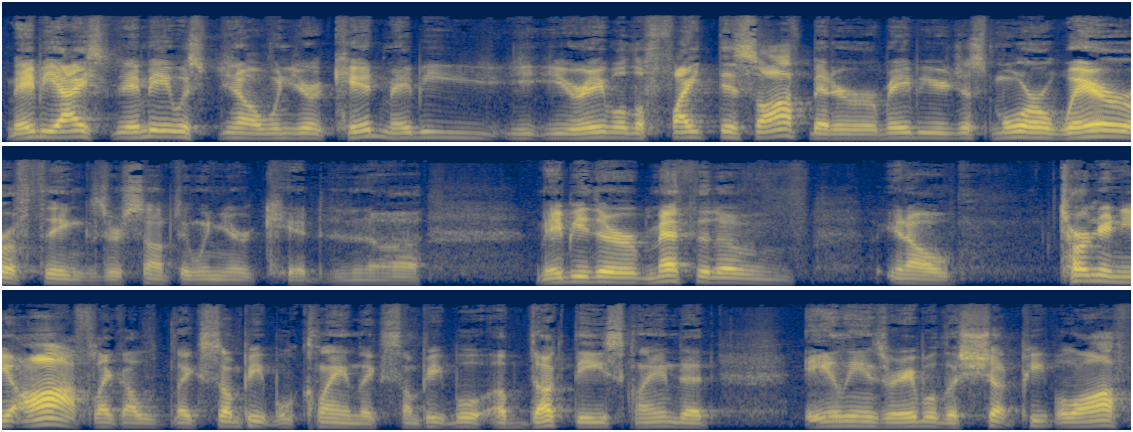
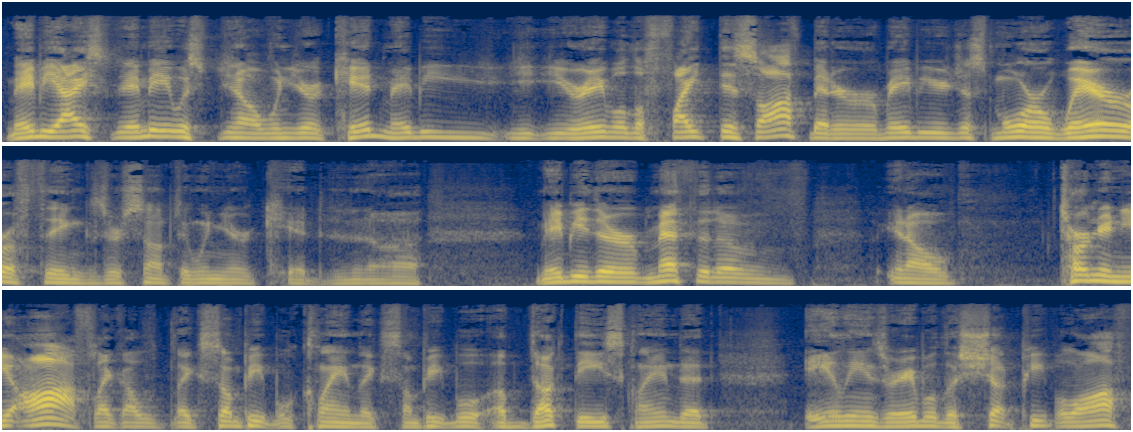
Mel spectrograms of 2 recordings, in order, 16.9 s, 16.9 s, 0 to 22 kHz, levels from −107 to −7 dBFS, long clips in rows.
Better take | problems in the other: second | thin; somewhat; fading below 350 Hz

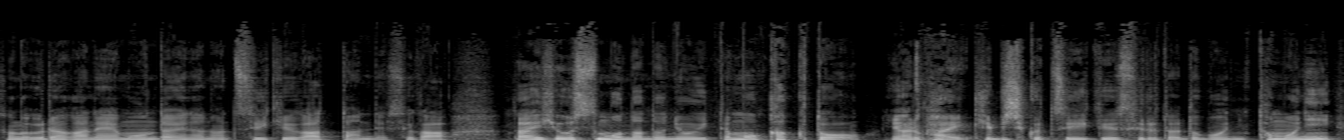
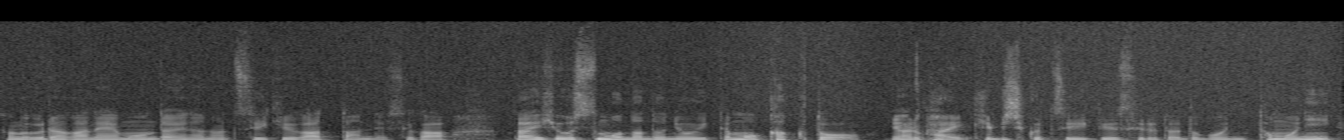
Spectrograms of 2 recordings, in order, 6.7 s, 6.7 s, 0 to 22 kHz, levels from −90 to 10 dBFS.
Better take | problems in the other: first | hiss; noticeable; throughout; 20 dB below the speech

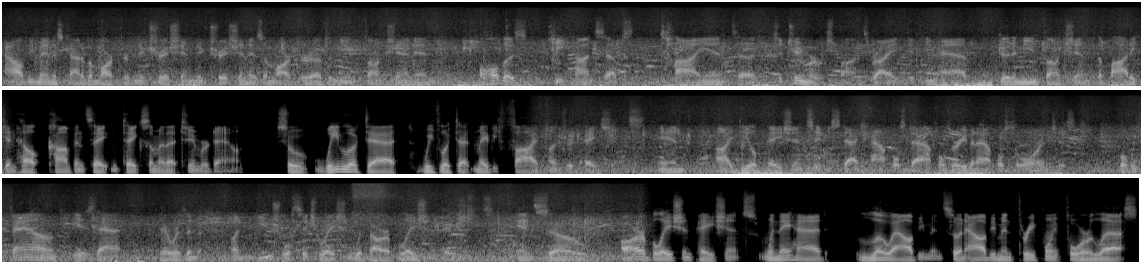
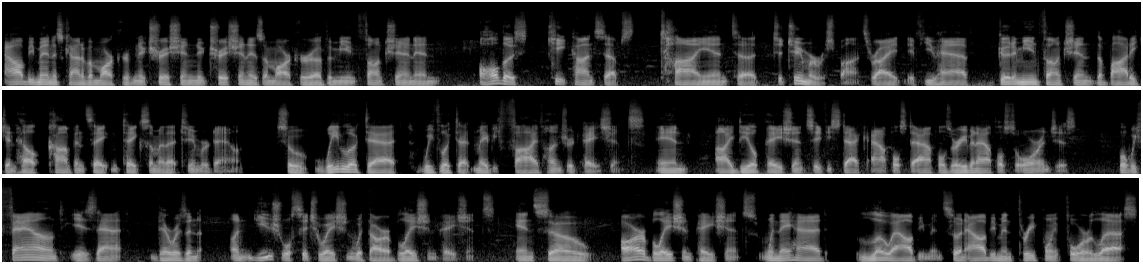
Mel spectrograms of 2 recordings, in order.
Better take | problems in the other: second | hiss; loud; until 11 s and from 17 to 29 s; 2 dB below the speech; faint in the second

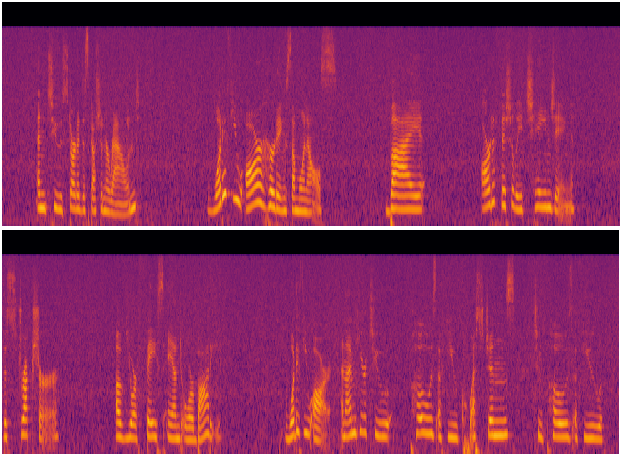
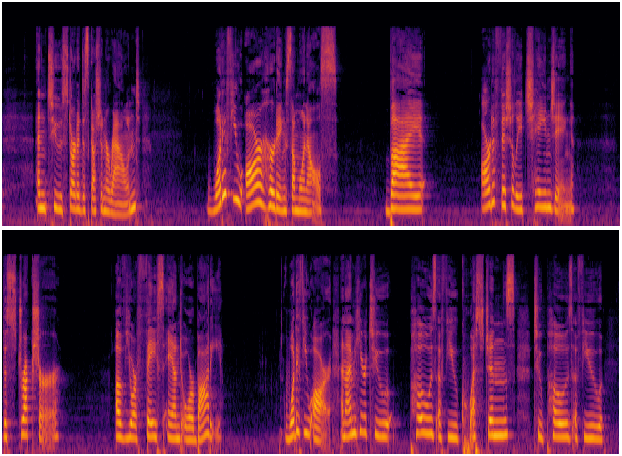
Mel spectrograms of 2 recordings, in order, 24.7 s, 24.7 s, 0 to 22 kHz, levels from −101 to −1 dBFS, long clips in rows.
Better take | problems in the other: second | hiss; noticeable; throughout; 15 dB below the speech

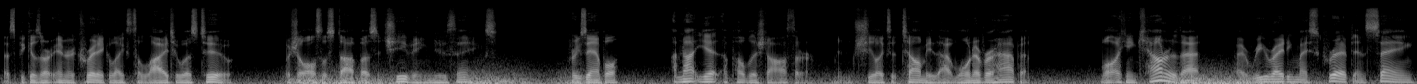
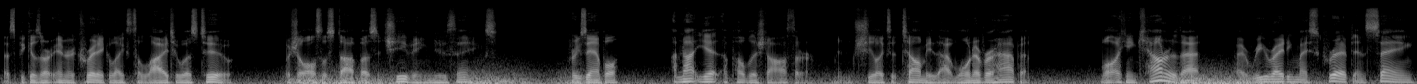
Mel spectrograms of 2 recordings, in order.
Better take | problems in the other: neither | wind noise on the microphone; occasional gusts; 15 dB below the speech; the same in both

